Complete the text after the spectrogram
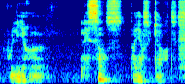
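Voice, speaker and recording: This is a man speaking. He goes at a very slow pace. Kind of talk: ASMR roleplay card reading, soft close-up talk to the viewer. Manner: soft-spoken, slow.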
